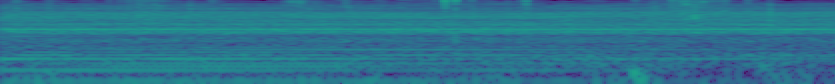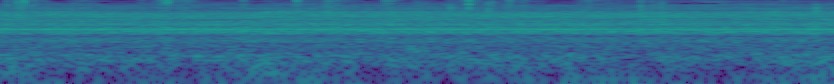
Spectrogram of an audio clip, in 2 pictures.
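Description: Faint steady hiss with a few light, faint ticks. The tail of background music fades out in the first couple of seconds.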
